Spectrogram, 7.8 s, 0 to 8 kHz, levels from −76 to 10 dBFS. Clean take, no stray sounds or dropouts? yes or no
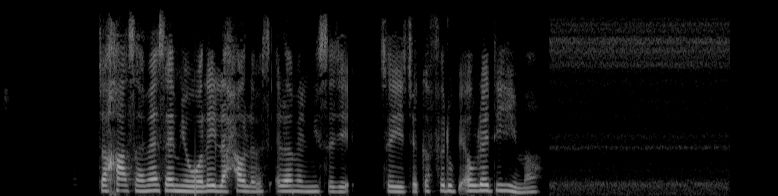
yes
